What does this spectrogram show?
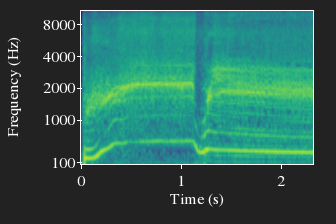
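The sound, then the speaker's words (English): A table saw motor whines up to a steady high pitch, dips briefly as if biting into wood, then keeps running loud with no talking. “Table saw.”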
